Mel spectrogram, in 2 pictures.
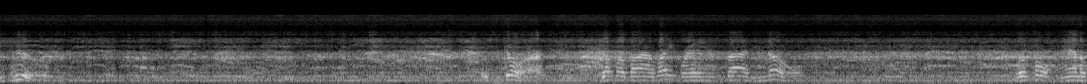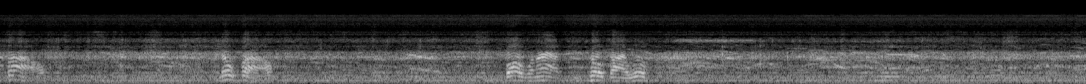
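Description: Music plays from a stereo's speakers.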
